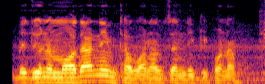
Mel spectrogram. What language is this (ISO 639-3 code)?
fas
